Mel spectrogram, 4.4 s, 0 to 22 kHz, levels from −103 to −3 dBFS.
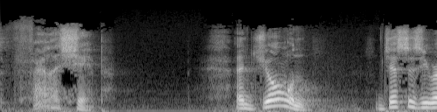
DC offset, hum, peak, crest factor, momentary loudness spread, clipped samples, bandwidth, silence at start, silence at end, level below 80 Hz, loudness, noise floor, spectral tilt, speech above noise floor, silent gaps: under 0.1%; none; -6 dBFS; 18 dB; 15 LU; under 0.1%; 11.5 kHz; 0 s; 0 s; -50 dBFS; -24 LUFS; -58 dBFS; -4 dB/octave; 36 dB; none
